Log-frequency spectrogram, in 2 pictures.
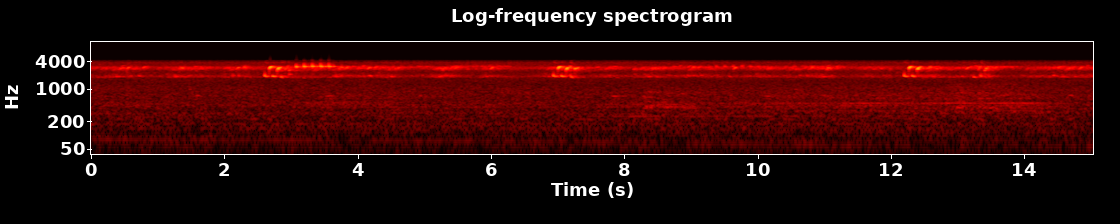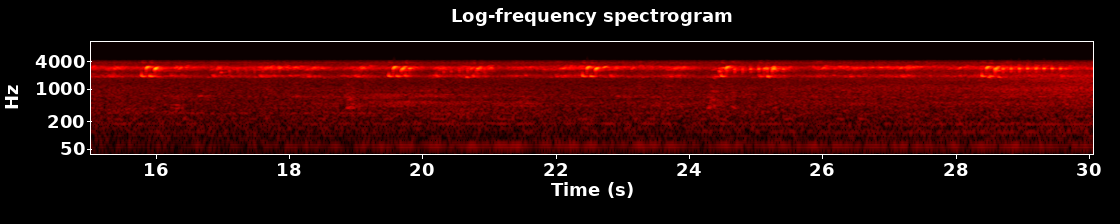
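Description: Common coquí frogs calling at night: short two-note calls, a lower note then a higher one, repeating every second or two over a steady high-pitched chorus of frogs and insects.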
